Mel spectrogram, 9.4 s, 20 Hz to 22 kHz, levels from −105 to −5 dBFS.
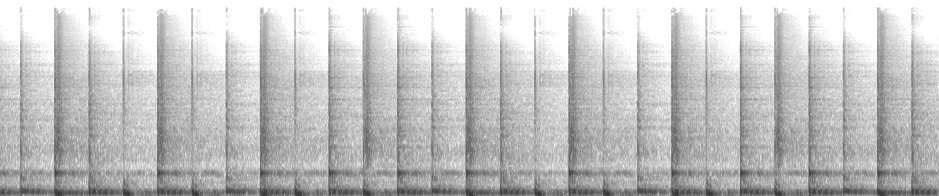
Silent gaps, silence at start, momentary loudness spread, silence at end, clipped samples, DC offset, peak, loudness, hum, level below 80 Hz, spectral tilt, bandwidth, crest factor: none; 0 s; 5 LU; 0 s; under 0.1%; under 0.1%; -18 dBFS; -38 LUFS; none; -42 dBFS; -5.5 dB/octave; 18.5 kHz; 18 dB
